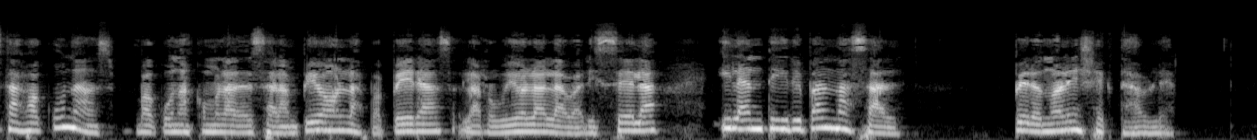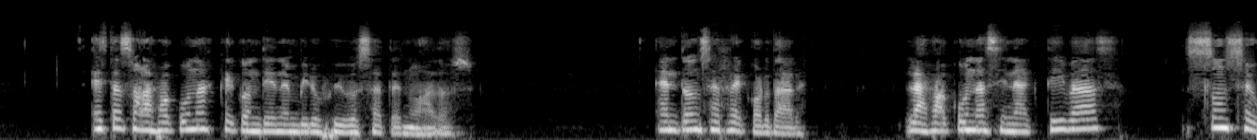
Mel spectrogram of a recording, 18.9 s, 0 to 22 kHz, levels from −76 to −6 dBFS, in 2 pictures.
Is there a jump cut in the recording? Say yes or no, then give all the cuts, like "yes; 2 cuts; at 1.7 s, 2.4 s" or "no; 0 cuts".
no; 0 cuts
